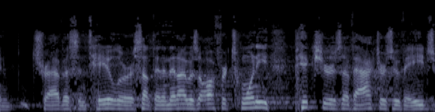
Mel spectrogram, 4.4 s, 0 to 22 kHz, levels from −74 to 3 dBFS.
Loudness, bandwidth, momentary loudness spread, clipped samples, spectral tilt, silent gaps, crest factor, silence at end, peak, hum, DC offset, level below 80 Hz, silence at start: -32 LUFS; 12.5 kHz; 4 LU; under 0.1%; -3.5 dB/octave; none; 20 dB; 0 s; -14 dBFS; none; under 0.1%; -74 dBFS; 0 s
